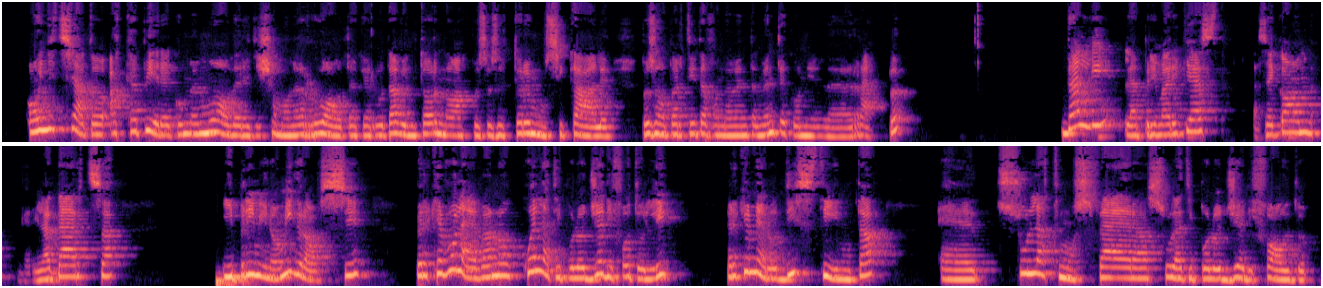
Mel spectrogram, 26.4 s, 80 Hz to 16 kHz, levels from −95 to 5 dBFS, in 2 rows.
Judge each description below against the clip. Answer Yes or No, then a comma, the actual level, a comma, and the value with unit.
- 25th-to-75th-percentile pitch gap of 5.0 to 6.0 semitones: Yes, average, 5.3 semitones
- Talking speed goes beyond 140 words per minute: No, average, 125 wpm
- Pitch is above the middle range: Yes, high, 240 Hz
